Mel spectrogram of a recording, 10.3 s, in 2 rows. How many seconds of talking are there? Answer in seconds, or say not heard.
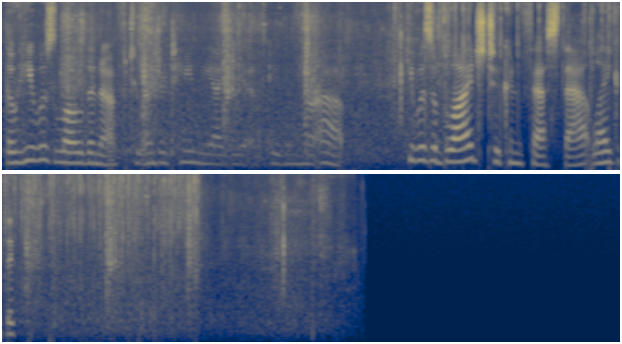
5 s.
